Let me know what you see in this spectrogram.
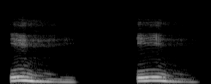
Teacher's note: Jadi si pita suaranya kebuka ya. Ketika ngucapin huruf H, si pita suaranya kebuka.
